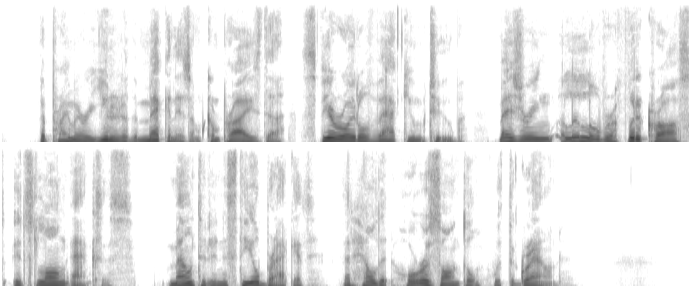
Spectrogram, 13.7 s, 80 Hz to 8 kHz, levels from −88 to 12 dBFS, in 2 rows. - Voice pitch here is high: No, low, 115 Hz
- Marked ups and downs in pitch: Yes, wide, 6.6 semitones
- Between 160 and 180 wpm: No, average, 145 wpm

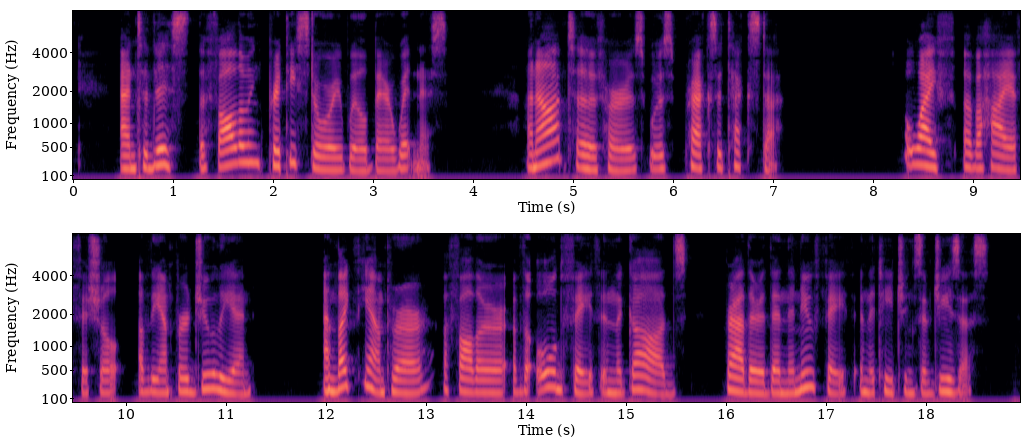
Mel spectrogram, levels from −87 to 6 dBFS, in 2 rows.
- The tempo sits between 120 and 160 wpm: Yes, average, 150 wpm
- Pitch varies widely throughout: No, average, 3.7 semitones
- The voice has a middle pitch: Yes, medium, 180 Hz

